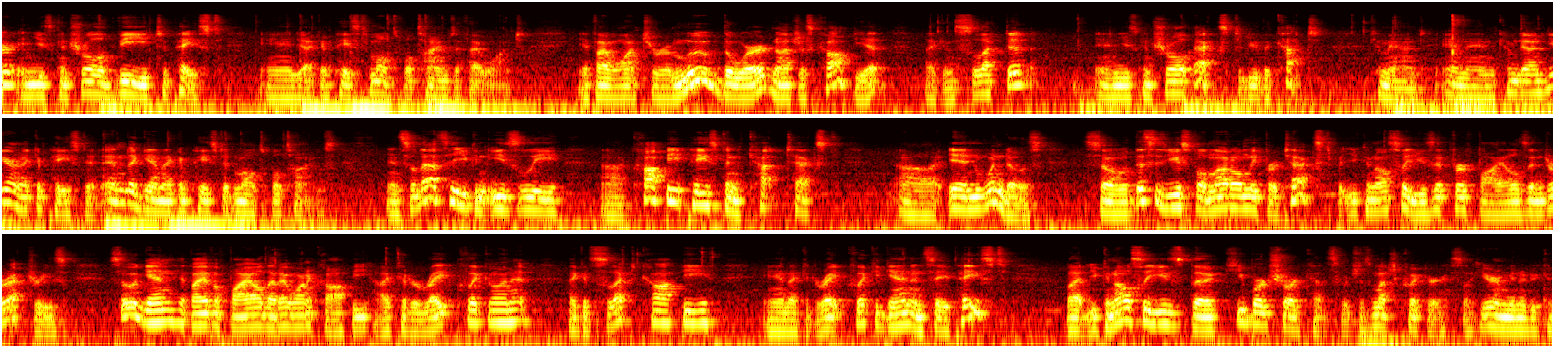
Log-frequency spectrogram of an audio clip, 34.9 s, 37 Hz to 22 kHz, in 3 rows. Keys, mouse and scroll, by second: 2.8 ctrl+v, 3.1 ctrl+v, 7.0 click, 7.1 click, 8.8 ctrl+x, 10.1 click, 10.8 Return, 11.4 ctrl+v, 12.3 ctrl+v, 12.8 ctrl+v, 13.2 ctrl+v, 25.2 click, 26.2 right click, 28.0 click, 28.5 right click, 30.4 click.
